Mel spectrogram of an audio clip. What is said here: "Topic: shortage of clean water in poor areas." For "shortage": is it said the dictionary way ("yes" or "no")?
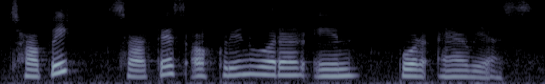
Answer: no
